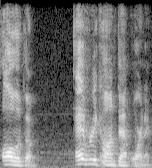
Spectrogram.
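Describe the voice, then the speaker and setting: Animated man live-streaming a story game. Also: fairly high pitch, a little fast. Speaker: streamer reading a visual novel aloud. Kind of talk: casual live-stream chat mixed with read-aloud narration.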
